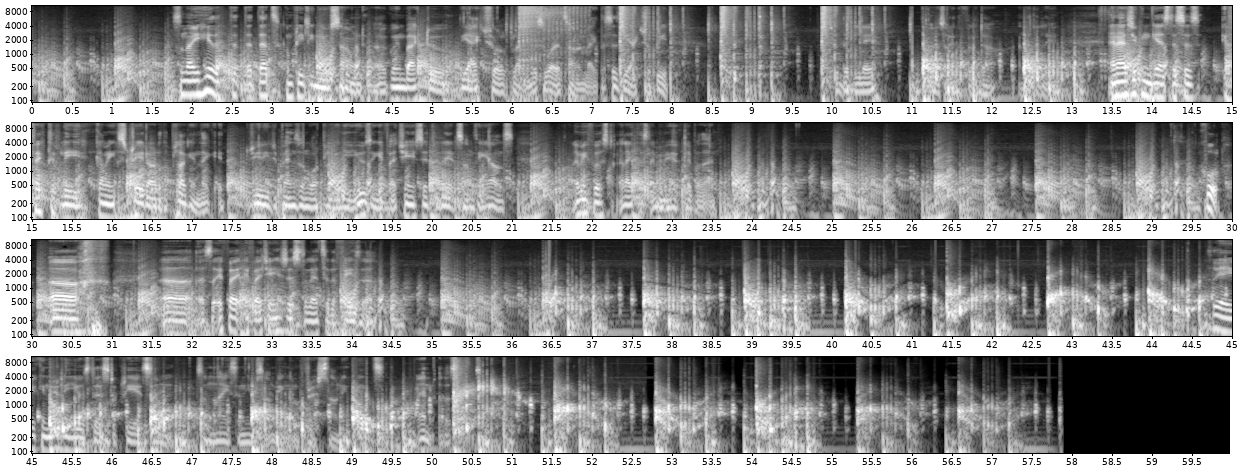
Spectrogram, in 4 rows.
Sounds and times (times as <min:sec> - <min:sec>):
Music: 0:00.0 - 0:57.9
Speech: 0:01.8 - 0:08.0, 0:09.9 - 0:10.6, 0:11.2 - 0:21.1, 0:21.8 - 0:23.6, 0:29.6 - 0:30.9, 0:31.5 - 0:34.4, 0:44.7 - 0:50.8.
